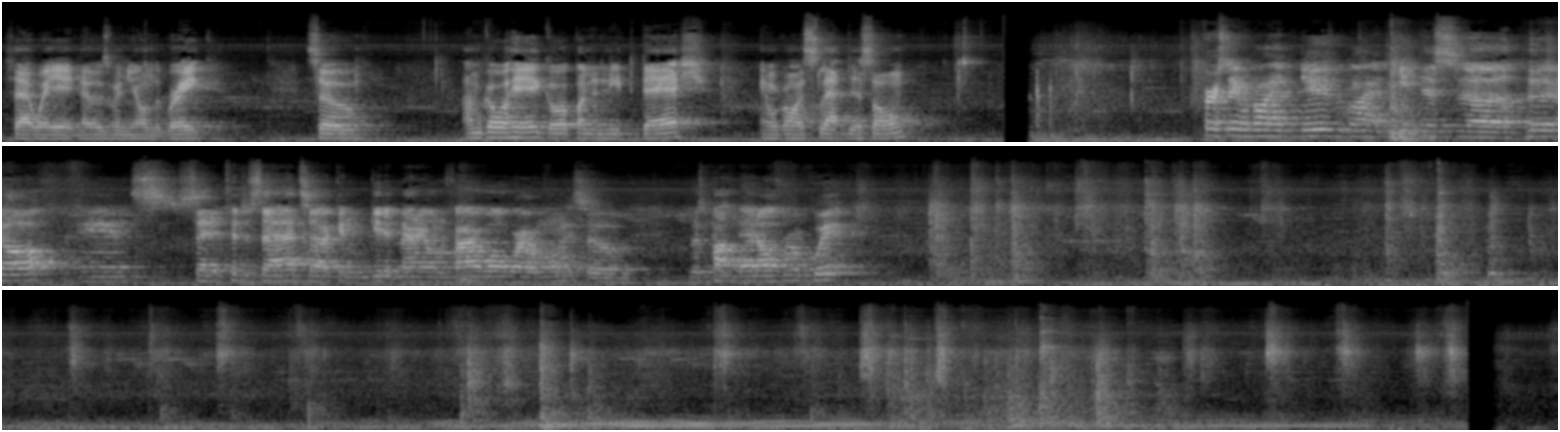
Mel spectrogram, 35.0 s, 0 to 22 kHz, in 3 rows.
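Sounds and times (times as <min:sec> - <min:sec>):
quiet background music: 0:07.8 - 0:13.0.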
